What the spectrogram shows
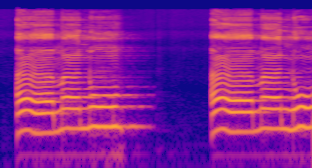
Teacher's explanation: ini contohnya yang pertama hidup dan yang kedua mati disebut dengan mad badal cabang dari mad thi'i dua harakat kita panjangkan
